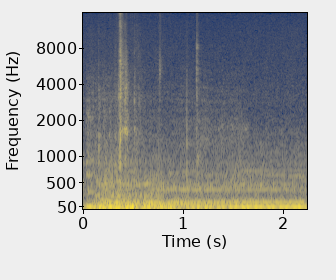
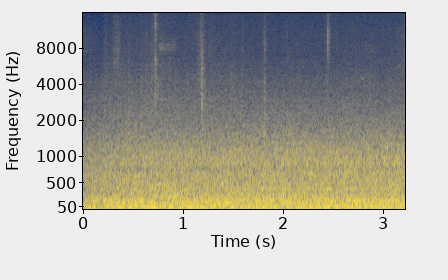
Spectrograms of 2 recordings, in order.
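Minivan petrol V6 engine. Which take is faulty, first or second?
first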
